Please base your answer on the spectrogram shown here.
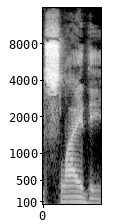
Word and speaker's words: slithy: me: how to pronounce slithy toves. The I in slithy is long, as in writhe, and toves is pronounced so as to rhyme with groves.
